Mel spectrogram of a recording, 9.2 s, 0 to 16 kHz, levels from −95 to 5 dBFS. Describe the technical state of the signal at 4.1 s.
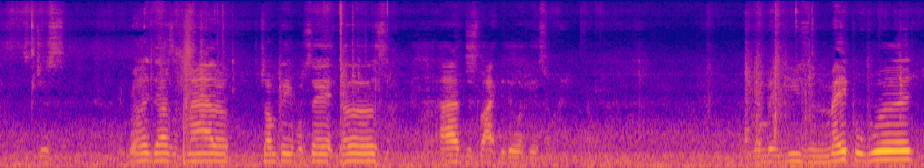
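At 4.1 s the signal is intact, with no dropout, distortion, glitch or other audible fault at that point.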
